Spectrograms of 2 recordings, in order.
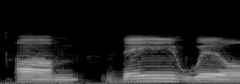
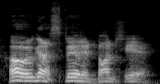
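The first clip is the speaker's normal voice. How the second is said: higher and louder, eager to join the brawl; delighted NPC; 5 semitones higher, 7 dB louder than usual. Acted. NPC joining the goblin melee, cheerfully excited. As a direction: cheerfully push in for a drink, quick.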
